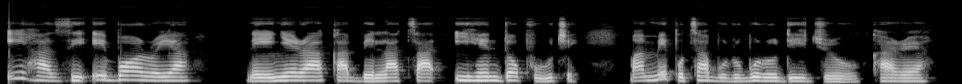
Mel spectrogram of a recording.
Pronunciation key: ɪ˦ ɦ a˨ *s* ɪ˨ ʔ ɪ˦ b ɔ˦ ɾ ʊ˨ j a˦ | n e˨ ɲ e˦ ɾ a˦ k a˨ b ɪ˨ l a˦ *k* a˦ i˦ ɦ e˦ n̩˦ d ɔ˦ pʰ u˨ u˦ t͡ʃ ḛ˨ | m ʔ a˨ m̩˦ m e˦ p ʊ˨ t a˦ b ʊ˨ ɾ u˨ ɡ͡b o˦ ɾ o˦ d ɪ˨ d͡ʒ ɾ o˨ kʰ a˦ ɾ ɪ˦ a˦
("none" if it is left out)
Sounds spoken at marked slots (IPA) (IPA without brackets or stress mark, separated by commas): z, t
